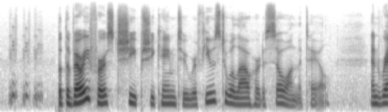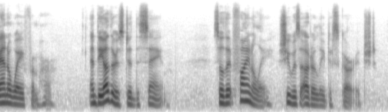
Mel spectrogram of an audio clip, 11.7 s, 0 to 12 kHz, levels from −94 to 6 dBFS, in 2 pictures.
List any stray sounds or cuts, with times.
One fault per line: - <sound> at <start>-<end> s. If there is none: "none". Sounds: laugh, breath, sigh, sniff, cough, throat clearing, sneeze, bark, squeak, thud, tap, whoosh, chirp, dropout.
- laugh at 0.1-0.6 s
